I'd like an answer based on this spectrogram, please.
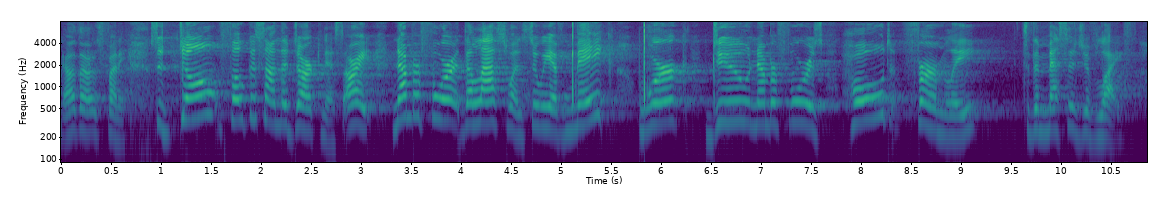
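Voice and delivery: usual speaking voice

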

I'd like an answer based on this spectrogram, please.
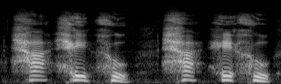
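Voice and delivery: হা হে হু with a raspy throat squeeze; squeezed raspy ha. Shown as a demonstration. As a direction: rasp হা হে হু from mid-throat. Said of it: "গলা চিপে উচ্চারণ হবে, ফ্যাস ফ্যাস আওয়াজ হবে".

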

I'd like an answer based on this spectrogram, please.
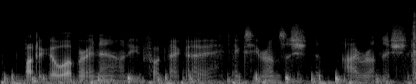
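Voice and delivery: whispered trash talk. Real, not acted. Trash talk under breath.

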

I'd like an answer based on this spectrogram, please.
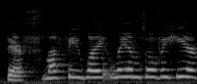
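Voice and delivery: high, mildly excited calling; storybook hedgehog calling friends over; excited cry. A narrator's reading. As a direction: cry out a happy discovery. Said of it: "cried little hedgehog".

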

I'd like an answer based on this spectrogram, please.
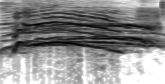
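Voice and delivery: loud, high, long whoop; rooting cheer. Shown as a demonstration. Teacher roots along with the children, whooping loudly. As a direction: whoop as if cheering on the home team. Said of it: "Can you root again?".

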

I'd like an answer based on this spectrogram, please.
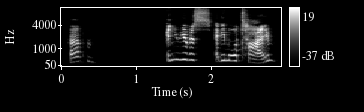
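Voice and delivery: very high, hesitant question; tentative request. Acted.

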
